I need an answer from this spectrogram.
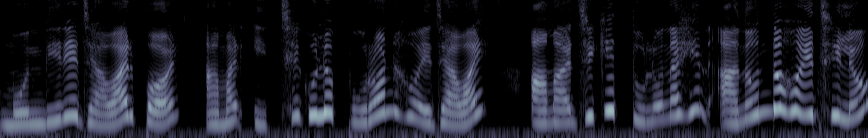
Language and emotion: Bengali, happy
